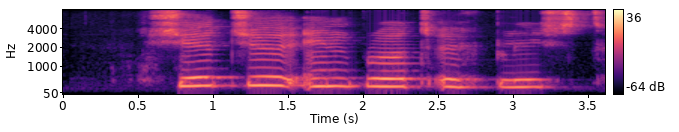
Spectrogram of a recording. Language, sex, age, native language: Icelandic, female, 40-49, Icelandic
